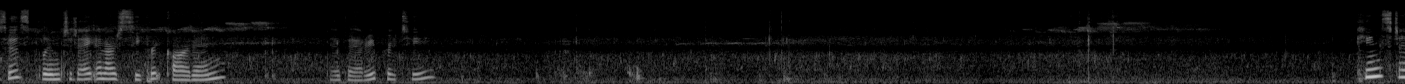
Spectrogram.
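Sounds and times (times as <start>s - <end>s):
soft rustles and ticks: 5.3s - 8.4s.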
